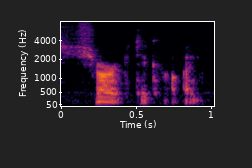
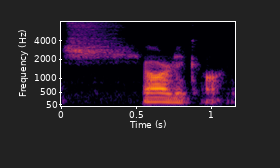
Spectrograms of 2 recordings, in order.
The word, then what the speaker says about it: Sharkticon: It's meant to be pronounced Sharkticon, not Shardicon.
